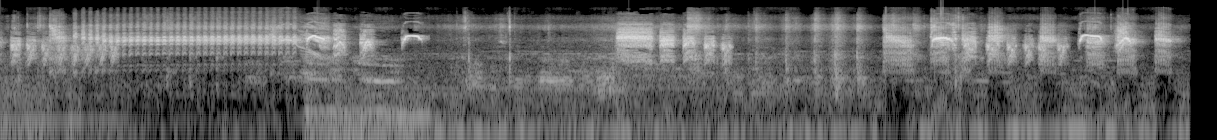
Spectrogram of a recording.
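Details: Common iora male singing back and forth with a chattering female: a long buzzy chatter, then many short harsh bursts and brief high whistled notes.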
